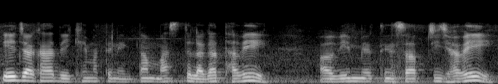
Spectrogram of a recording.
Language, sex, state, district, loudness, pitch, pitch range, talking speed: Chhattisgarhi, male, Chhattisgarh, Sukma, -19 LUFS, 140 Hz, 135-150 Hz, 180 wpm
